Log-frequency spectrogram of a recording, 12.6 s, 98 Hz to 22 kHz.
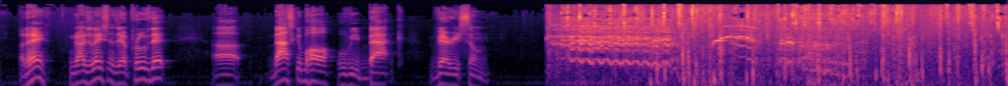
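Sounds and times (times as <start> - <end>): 
speech: 0.2 - 6.2
horse whinnying: 6.8 - 11.1
horse hooves clip-clopping: 6.8 - 12.6
horse snorting: 7.2 - 11.3.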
